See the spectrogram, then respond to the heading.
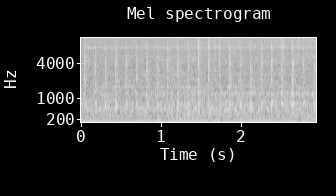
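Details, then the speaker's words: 1940 Ford with a new clutch and fully overhauled gearbox: light, quick, regular ticking over a steady low idle rumble with the clutch engaged; the tick stops when the clutch pedal is pressed and returns when released. "Assim, Henrique, tá escutando o barulho que tá fazendo aqui, ó? Ó, tec, tec, tec, tec, tá"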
